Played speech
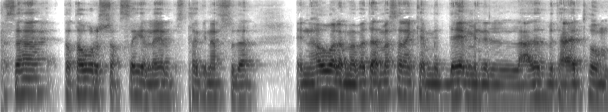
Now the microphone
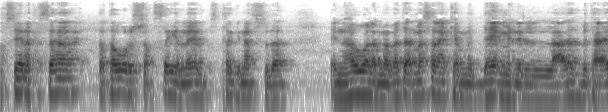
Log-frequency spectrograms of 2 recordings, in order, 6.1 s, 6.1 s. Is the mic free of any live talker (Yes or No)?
Yes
